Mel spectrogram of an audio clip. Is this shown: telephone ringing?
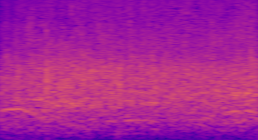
no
